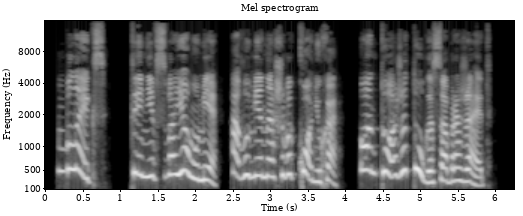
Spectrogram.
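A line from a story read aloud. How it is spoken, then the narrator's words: Shrill and irritated. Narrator (Russian): Голос смотрителя звучал визгливо и раздраженно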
